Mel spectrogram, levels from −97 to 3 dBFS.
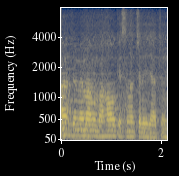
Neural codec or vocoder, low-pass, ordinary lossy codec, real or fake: codec, 16 kHz, 0.4 kbps, LongCat-Audio-Codec; none; none; fake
